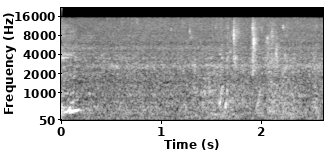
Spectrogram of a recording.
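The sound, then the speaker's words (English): Water splashing, a steady churning wash broken by a few sharper, brighter splashes near the end, with a brief faint voice at the start. “Stop splashing.”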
